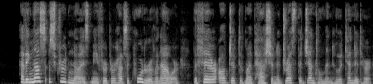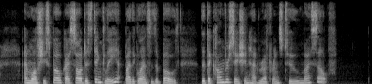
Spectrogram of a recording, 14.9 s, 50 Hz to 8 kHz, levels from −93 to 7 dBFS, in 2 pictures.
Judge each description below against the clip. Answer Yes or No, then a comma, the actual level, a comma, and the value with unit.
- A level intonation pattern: No, average, 3.1 semitones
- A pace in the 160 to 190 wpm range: Yes, average, 170 wpm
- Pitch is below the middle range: No, high, 195 Hz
